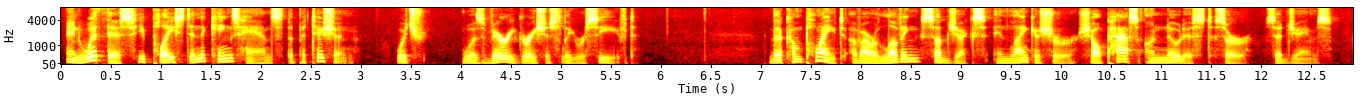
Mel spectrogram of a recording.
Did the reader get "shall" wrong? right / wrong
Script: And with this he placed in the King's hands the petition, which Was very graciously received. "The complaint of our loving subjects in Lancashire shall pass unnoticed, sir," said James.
right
